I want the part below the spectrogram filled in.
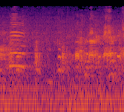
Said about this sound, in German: Man hört schon, während wir uns da jetzt mal nähern, wofür diese Lagune vor allem bekannt ist. Denn hier leben Flamingos.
